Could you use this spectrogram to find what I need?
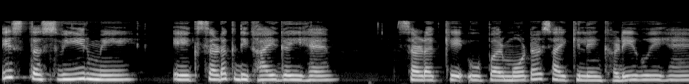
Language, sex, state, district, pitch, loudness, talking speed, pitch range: Hindi, female, Bihar, Gopalganj, 210 Hz, -15 LUFS, 140 wpm, 200-225 Hz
